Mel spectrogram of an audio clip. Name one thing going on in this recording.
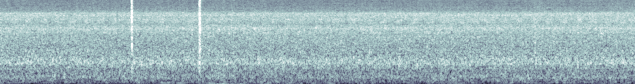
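Footsteps crunch on gravel and rocks outdoors.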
